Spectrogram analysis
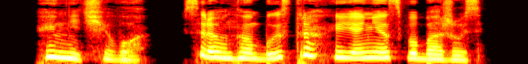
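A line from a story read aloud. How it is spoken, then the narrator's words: Little sister laughing. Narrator (Russian): рассмеялась сестренка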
